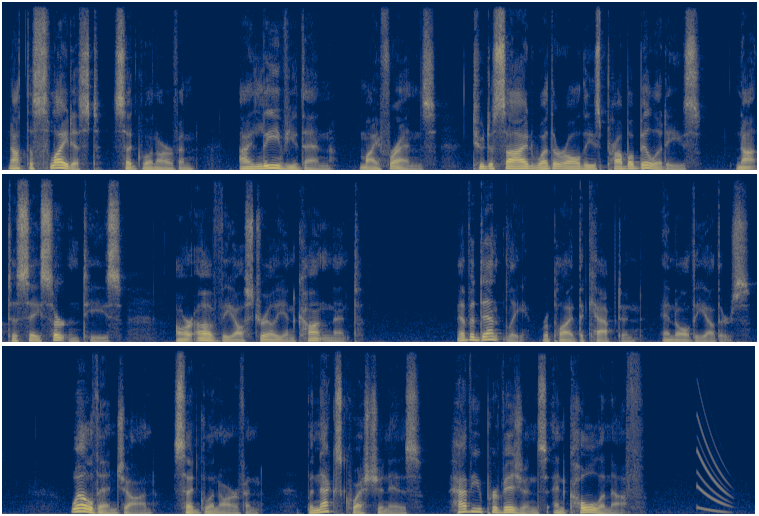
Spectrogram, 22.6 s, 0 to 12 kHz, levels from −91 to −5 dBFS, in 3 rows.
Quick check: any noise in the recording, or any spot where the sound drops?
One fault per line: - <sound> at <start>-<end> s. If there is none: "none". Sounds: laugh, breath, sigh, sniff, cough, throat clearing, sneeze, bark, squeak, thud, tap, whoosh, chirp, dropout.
- chirp at 22.0-22.4 s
